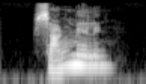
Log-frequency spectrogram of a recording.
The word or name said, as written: sansmelding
